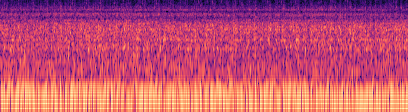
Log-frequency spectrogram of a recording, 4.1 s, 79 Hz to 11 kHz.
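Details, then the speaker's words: Pontiac Fiero race car idling low with an uneven, loping beat; unplugging cylinder 6's injector changes nothing, so that injector is dead. Owner suspects a mechanical failure, not wiring; replacement injector ordered. "But this one over here, number 6, unplug it one more time. No change at all. So what we have here is a dead injector."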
